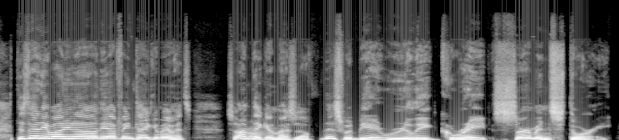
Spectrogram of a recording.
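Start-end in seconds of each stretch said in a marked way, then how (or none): 0.2-1.9 put-on drunk shout, very high. Telling how a drunk woman stumbled off through the restaurant, imitating a drunk yell. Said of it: "keeps yelling in the restaurant".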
